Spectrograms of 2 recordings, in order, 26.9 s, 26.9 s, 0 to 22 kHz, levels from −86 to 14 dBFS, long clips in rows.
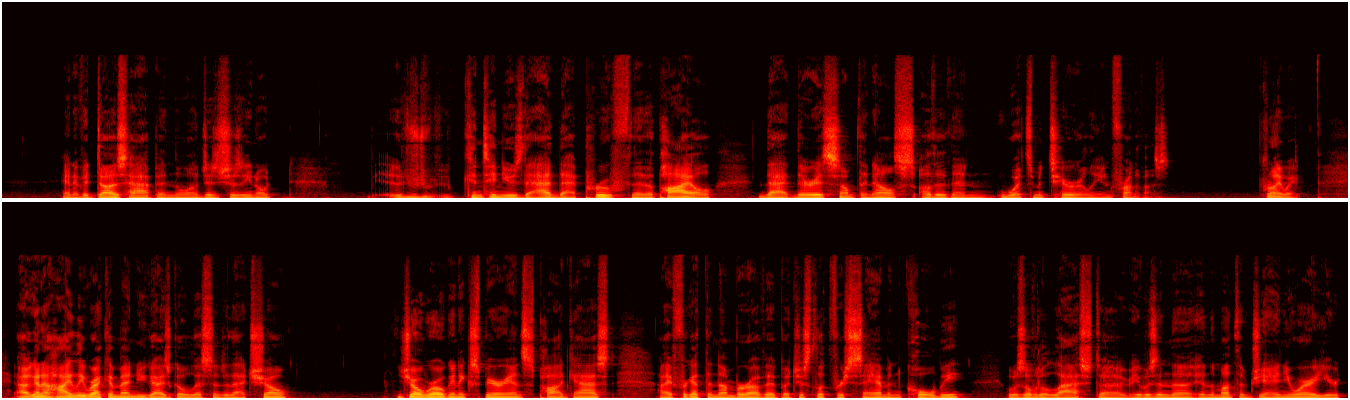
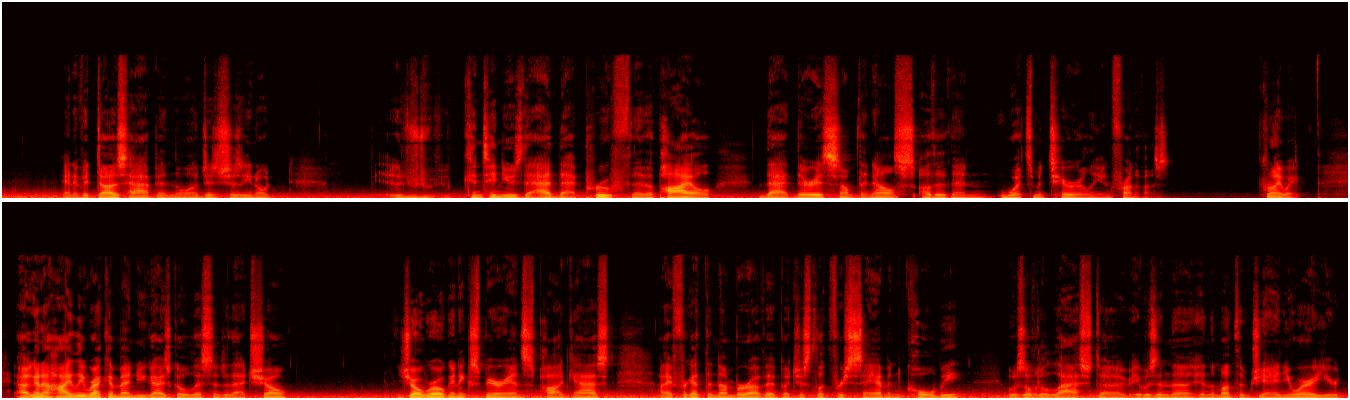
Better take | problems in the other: first | wind noise on the microphone; occasional gusts; until 9 s and from 14 s on; 20 dB below the speech

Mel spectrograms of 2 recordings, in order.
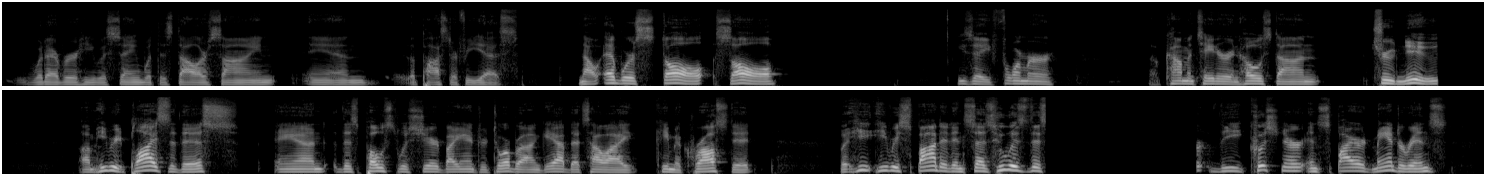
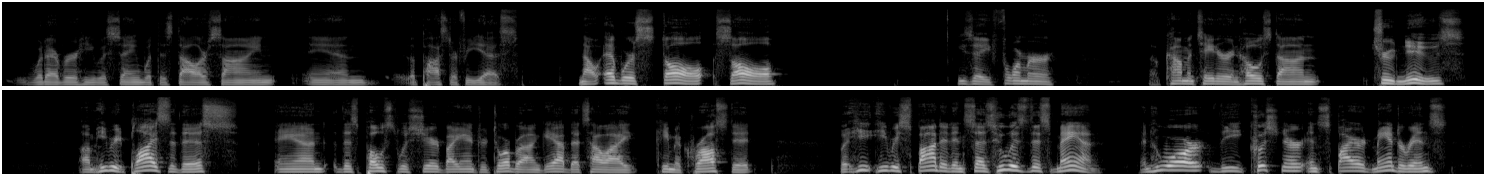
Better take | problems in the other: second | audio cutting out; at 14 s and at 25 s for 1.5 s

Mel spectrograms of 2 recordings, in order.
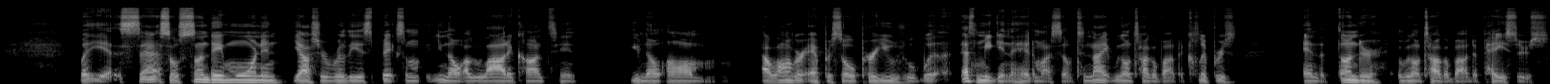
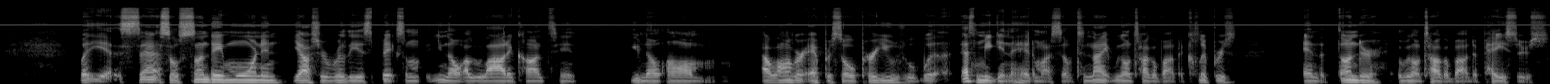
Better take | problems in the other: first | high-pitched whine; noticeable; throughout; 6.5 kHz, 15 dB below the speech

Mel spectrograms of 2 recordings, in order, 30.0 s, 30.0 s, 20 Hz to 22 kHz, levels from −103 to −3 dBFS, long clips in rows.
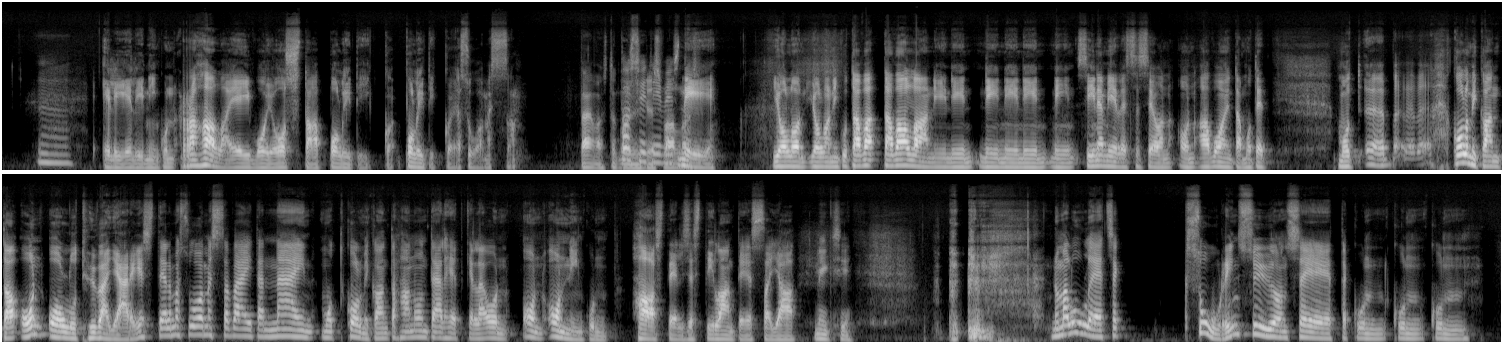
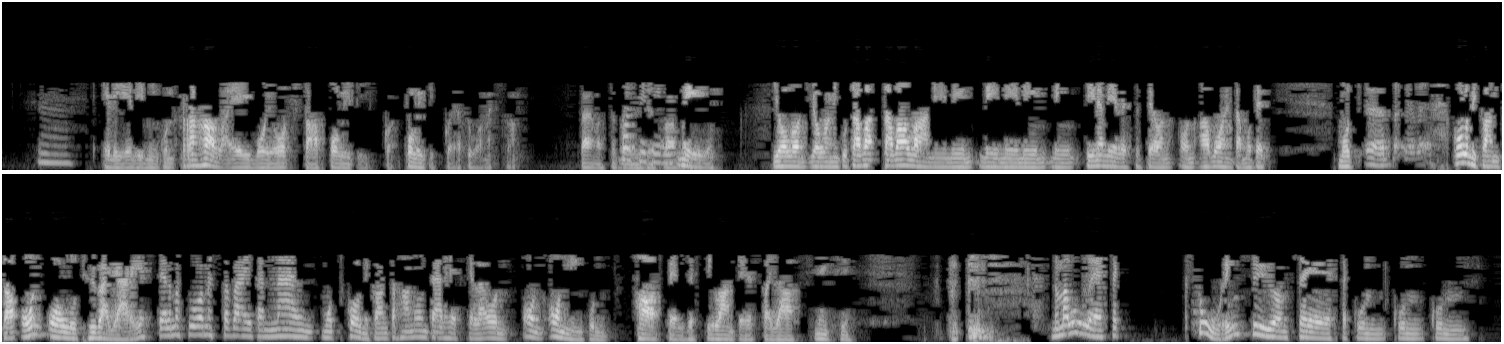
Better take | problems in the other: first | garbled, watery; badly; nothing above 3 kHz

